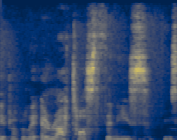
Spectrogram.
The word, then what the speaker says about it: Eratosthenes: Eratosthenes, he was called. Eratosthenes.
